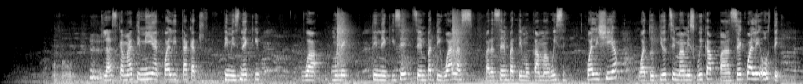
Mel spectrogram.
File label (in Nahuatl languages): Saludo nahuatl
